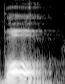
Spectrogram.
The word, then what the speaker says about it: Baal: That's how you pronounce it. Baal.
